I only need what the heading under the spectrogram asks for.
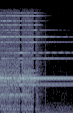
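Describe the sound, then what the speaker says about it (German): Telephone ringing in a radio drama, a shrill electric bell trill that rings steadily and then trails off after a second, fairly faint. "Das Telefon, Sir."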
